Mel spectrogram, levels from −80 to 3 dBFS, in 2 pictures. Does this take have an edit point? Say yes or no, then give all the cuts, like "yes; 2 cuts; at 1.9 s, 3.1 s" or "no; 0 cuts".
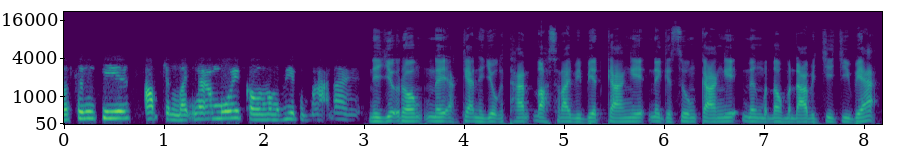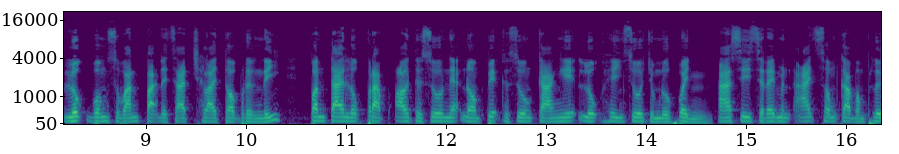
yes; 3 cuts; at 3.0 s, 8.2 s, 14.7 s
